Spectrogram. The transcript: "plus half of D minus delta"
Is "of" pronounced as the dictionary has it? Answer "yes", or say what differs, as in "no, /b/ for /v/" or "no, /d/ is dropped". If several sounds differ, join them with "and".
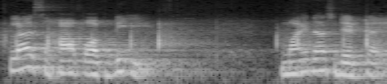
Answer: no, /p/ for /v/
